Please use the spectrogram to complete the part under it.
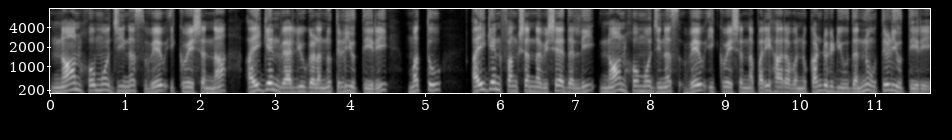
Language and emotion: Kannada, neutral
